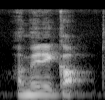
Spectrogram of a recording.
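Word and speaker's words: 亜米利加: アメリカとなるわけですが、完全に読み方で選んでいることがわかります。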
